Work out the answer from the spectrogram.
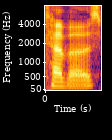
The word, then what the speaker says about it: Teva: But Pickle chewed my, I call them Tivas. I know they're pronounced Tevas, but my tried and trues.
